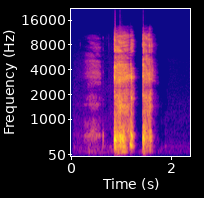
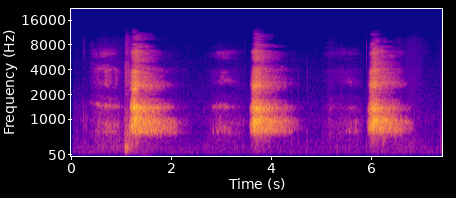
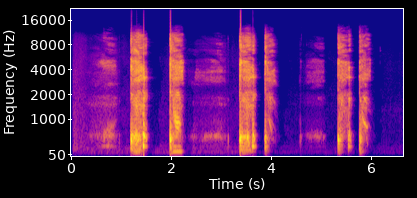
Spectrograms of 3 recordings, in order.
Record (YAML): cough_length: 2.4 s
cough_amplitude: 32531
cough_signal_mean_std_ratio: 0.36
exhalation_length: 7.4 s
exhalation_amplitude: 14487
exhalation_signal_mean_std_ratio: 0.4
three_cough_length: 6.7 s
three_cough_amplitude: 32768
three_cough_signal_mean_std_ratio: 0.33
survey_phase: beta (2021-08-13 to 2022-03-07)
age: 45-64
gender: Female
wearing_mask: 'No'
symptom_runny_or_blocked_nose: true
symptom_other: true
symptom_onset: 2 days
smoker_status: Never smoked
respiratory_condition_asthma: false
respiratory_condition_other: false
recruitment_source: Test and Trace
submission_delay: 1 day
covid_test_result: Positive
covid_test_method: RT-qPCR
covid_ct_value: 18.9
covid_ct_gene: N gene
